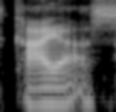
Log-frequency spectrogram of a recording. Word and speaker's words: Callas: C-A-L-L-A-S, pronounced Callas. A lot of Hispanic Class. Viewers, they think it's Callas. – Oh, Callas. Oh, yeah. And it is if you want it to be.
